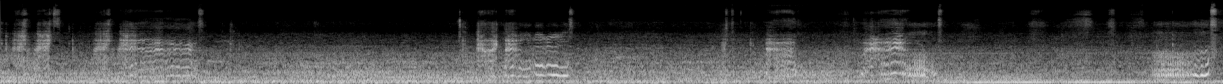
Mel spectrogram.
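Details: Pet cat making a weird hunting noise while watching a bird fly by: short chirping, chattering bursts at intervals, set against the constant low drone of a passing aircraft.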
